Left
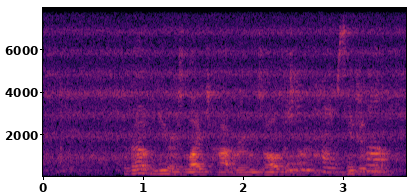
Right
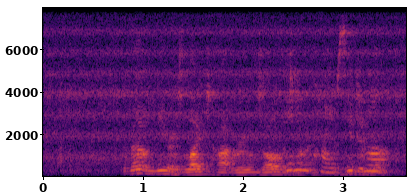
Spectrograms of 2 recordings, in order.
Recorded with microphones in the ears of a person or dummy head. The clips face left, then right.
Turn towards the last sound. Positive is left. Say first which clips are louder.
# right 4 dB
turn(degrees=-75)  # may be behind; listen again after turning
